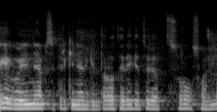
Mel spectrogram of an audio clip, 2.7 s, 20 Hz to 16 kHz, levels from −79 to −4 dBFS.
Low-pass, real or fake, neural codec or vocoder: 14.4 kHz; fake; autoencoder, 48 kHz, 128 numbers a frame, DAC-VAE, trained on Japanese speech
